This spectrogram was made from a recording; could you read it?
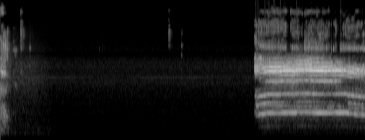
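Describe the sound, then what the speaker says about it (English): A character in the Back to the Future adventure game lets out a loud, sustained scream with strong harmonics near the end, after a long stretch of near silence broken by a few faint clicks. "The most pathetic scream."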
